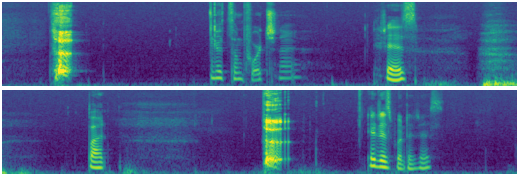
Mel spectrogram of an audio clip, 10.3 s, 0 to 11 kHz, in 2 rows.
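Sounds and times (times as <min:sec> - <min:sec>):
hiccup: 0:00.5 - 0:00.8, 0:07.8 - 0:08.1
speech: 0:02.1 - 0:03.1, 0:03.7 - 0:04.9, 0:06.0 - 0:06.3, 0:08.8 - 0:09.6.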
